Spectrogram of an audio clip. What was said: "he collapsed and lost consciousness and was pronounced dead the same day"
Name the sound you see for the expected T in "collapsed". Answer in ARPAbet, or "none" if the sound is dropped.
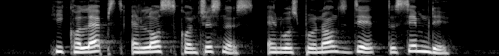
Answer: T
